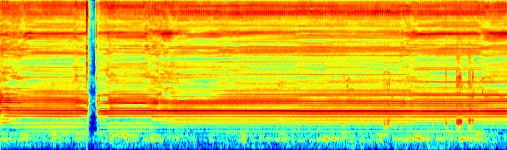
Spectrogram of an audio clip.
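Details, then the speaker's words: Wahl Senior clipper: harsh, steady buzz with a rattly edge and one brief dropout; abnormal noise, owner suspects a worn blade needing replacement. "é normal esse barulho Russo Braga não é normal isto deve ser a lámina precisa ser mudada esta lámina já está com algum desgaste"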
